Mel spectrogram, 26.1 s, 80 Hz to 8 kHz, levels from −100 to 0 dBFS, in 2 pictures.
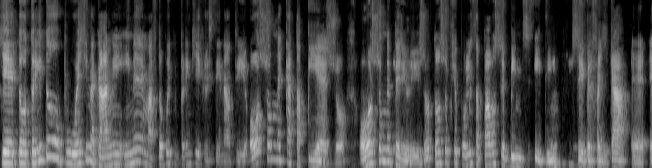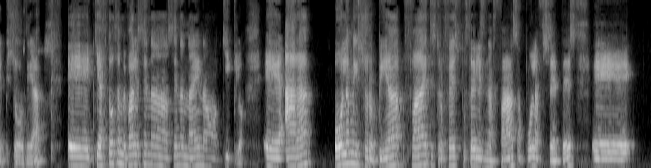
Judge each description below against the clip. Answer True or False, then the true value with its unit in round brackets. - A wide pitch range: False (4.9 semitones)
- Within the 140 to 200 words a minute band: True (145 wpm)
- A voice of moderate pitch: True (160 Hz)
